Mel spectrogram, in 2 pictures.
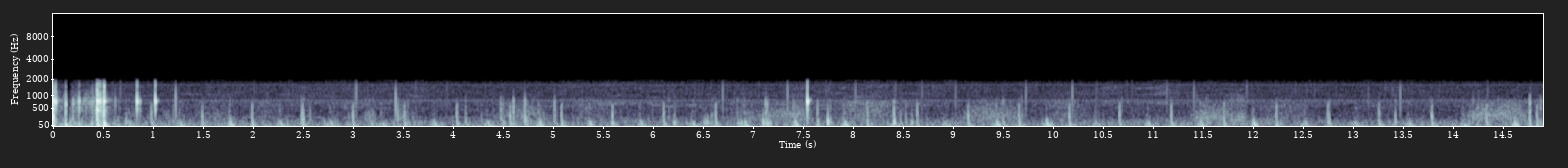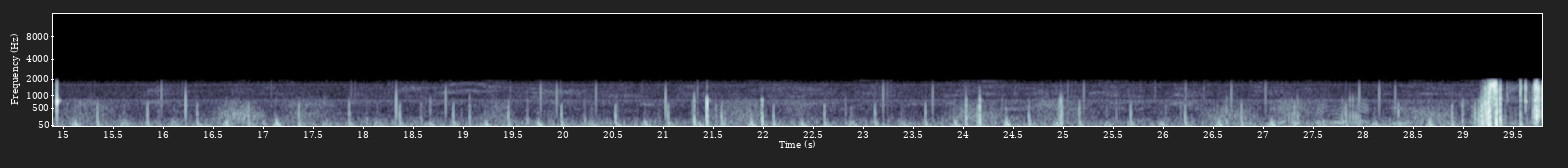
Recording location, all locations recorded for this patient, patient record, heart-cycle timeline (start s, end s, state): aortic valve (AV)
aortic valve (AV)+pulmonary valve (PV)+tricuspid valve (TV)+tricuspid valve (TV)+mitral valve (MV)
#Age: Child
#Sex: Male
#Height: 111.0 cm
#Weight: 24.0 kg
#Pregnancy status: False
#Murmur: Absent
#Murmur locations: nan
#Most audible location: nan
#Systolic murmur timing: nan
#Systolic murmur shape: nan
#Systolic murmur grading: nan
#Systolic murmur pitch: nan
#Systolic murmur quality: nan
#Diastolic murmur timing: nan
#Diastolic murmur shape: nan
#Diastolic murmur grading: nan
#Diastolic murmur pitch: nan
#Diastolic murmur quality: nan
#Outcome: Normal
#Campaign: 2014 screening campaign
0.00	8.92	unannotated
8.92	9.02	S1
9.02	9.16	systole
9.16	9.24	S2
9.24	9.42	diastole
9.42	9.56	S1
9.56	9.66	systole
9.66	9.74	S2
9.74	9.92	diastole
9.92	10.04	S1
10.04	10.16	systole
10.16	10.26	S2
10.26	10.44	diastole
10.44	10.54	S1
10.54	10.66	systole
10.66	10.74	S2
10.74	10.94	diastole
10.94	11.04	S1
11.04	11.18	systole
11.18	11.28	S2
11.28	11.46	diastole
11.46	11.58	S1
11.58	11.70	systole
11.70	11.80	S2
11.80	12.00	diastole
12.00	12.12	S1
12.12	12.24	systole
12.24	12.32	S2
12.32	12.50	diastole
12.50	12.60	S1
12.60	12.76	systole
12.76	12.84	S2
12.84	13.02	diastole
13.02	13.12	S1
13.12	13.26	systole
13.26	13.36	S2
13.36	13.56	diastole
13.56	13.66	S1
13.66	13.80	systole
13.80	13.90	S2
13.90	14.10	diastole
14.10	14.22	S1
14.22	14.34	systole
14.34	14.42	S2
14.42	14.60	diastole
14.60	29.79	unannotated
